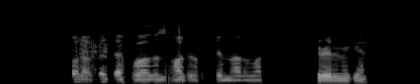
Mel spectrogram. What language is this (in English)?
Uyghur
